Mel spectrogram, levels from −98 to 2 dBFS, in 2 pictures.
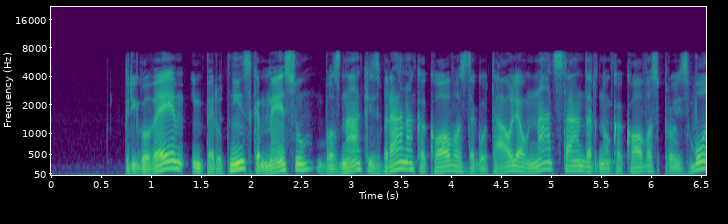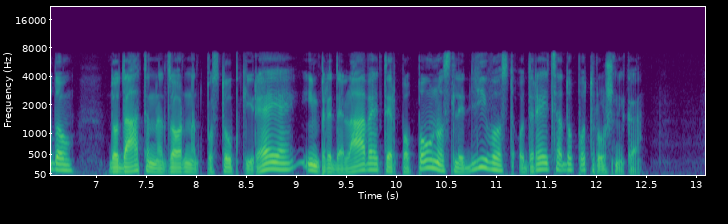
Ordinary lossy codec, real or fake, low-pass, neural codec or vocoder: none; real; 7.2 kHz; none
